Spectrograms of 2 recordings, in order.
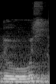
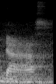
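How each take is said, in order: First: It is said with an oo vowel, doos. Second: It is said with an ah vowel, daas. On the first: "หรือไม่อ่านว่าดูส" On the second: "หรือว่าดาสนะฮะ"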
